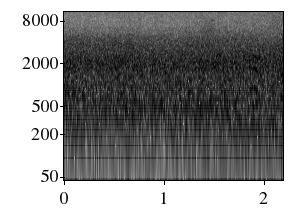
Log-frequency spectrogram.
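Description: Steady rushing rumble of a World Trade Center tower collapsing and its debris cloud spreading through the streets, heard through a camcorder microphone.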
